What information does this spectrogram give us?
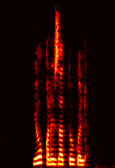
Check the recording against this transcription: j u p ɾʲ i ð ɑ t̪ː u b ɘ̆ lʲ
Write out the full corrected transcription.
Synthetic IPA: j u q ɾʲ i z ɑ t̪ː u ɡ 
